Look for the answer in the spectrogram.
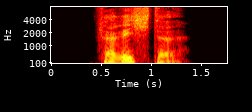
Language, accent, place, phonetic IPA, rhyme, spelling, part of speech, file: German, Germany, Berlin, [fɛɐ̯ˈʁɪçtə], -ɪçtə, verrichte, verb, De-verrichte.ogg
- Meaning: inflection of verrichten: 1. first-person singular present 2. first/third-person singular subjunctive I 3. singular imperative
